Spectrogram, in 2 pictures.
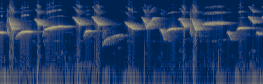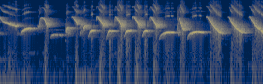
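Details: Canary singing a rapid, continuous string of bright rising and falling whistled syllables, some notes repeated in quick series, with a few lower swooping whistles and sharp clicks throughout.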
